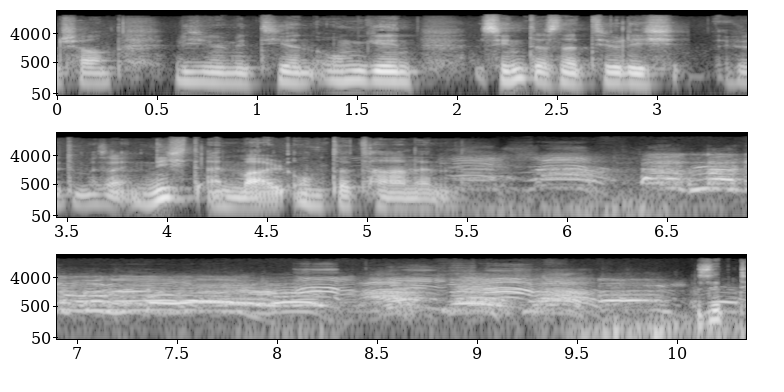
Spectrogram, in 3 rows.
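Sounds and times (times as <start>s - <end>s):
speech: 0.0s - 5.8s, 10.1s - 10.3s
animal rights protesters chanting: 4.9s - 10.3s.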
